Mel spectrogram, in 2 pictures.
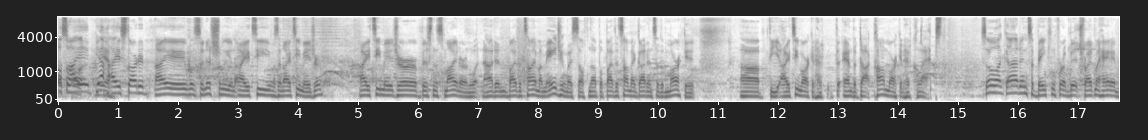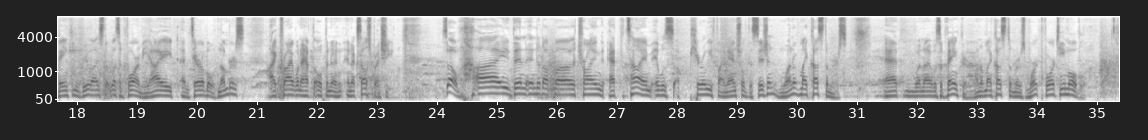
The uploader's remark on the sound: Take a trip to Illinois to attend MicroLux Chicago 2023. Little did they know they we're gonna be put in a kitchen to do interviews.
